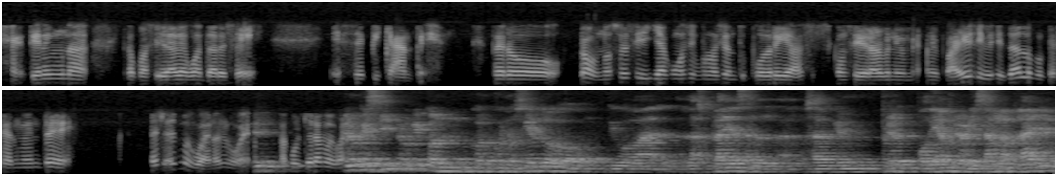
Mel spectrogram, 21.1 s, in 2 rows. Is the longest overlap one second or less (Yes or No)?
Yes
